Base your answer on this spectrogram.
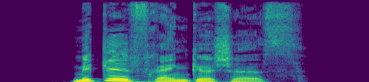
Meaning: strong/mixed nominative/accusative neuter singular of mittelfränkisch
- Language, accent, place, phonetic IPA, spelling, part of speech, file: German, Germany, Berlin, [ˈmɪtl̩ˌfʁɛŋkɪʃəs], mittelfränkisches, adjective, De-mittelfränkisches.ogg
